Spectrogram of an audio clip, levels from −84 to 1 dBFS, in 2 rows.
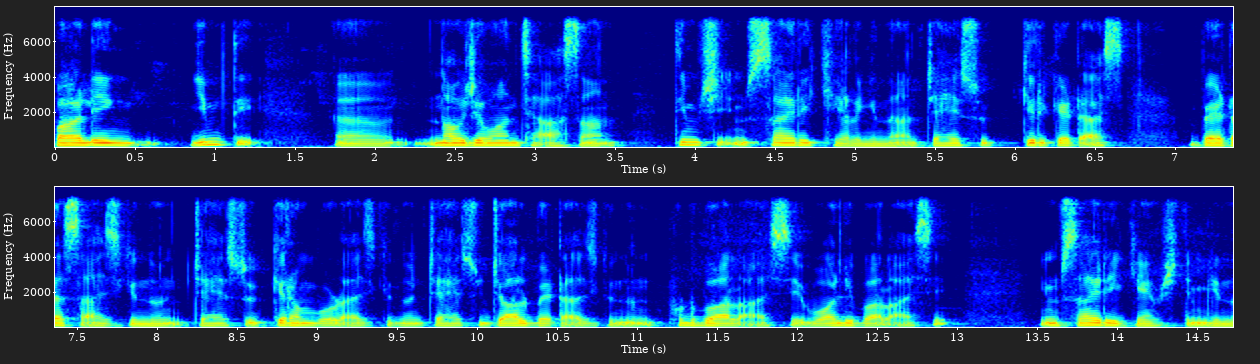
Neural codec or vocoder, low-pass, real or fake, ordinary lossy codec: none; 7.2 kHz; real; none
